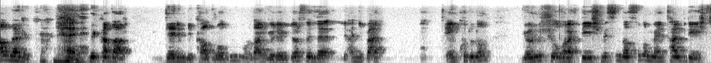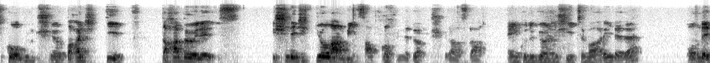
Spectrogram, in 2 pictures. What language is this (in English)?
Turkish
